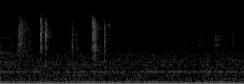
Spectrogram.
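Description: A few short, sharp clicks and crackles from hands handling a plastic scale-model airplane, mostly in the first second, over a steady low hum.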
